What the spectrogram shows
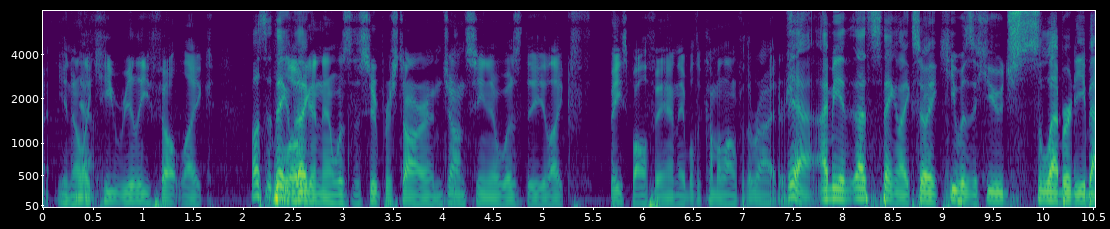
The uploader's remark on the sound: The guys reunited at Alesmith.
